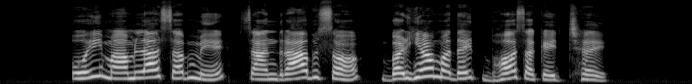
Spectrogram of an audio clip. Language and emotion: Maithili, neutral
